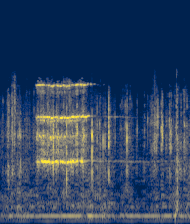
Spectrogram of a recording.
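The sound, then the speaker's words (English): A doorbell at a dealer's house rings once in a steady, bright buzzing peal lasting about a second, followed by faint clicks and rustling over a low background hum. No one speaks. “Ring the bell.”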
